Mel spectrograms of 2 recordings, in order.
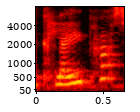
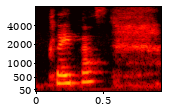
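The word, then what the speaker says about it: Kleypas: away um and Lisa clay pass whose surname I'm never sure how to pronounce but I think it's clay pass um has a series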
